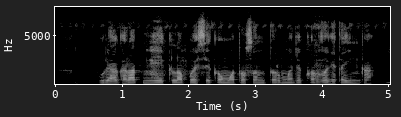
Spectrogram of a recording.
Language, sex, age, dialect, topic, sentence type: Marathi, male, 25-30, Varhadi, banking, question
